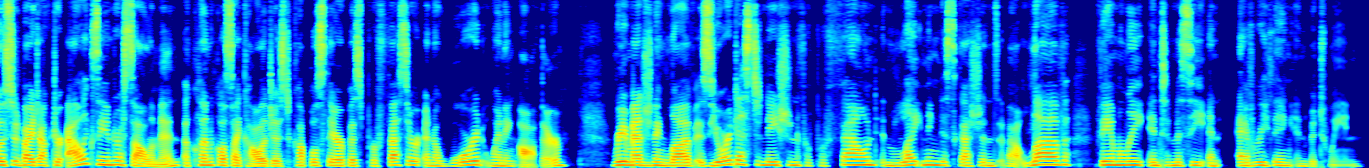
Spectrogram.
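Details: Adult woman; normal speech.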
